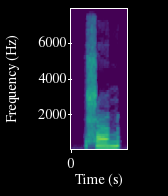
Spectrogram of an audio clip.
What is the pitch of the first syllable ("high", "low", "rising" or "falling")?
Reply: low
